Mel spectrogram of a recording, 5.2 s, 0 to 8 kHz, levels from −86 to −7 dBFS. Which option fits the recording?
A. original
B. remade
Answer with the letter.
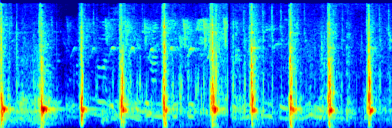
A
